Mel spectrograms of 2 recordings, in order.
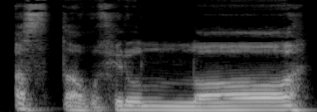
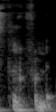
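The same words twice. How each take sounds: First: It is said slowly and carefully. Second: It is said fast and carelessly.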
